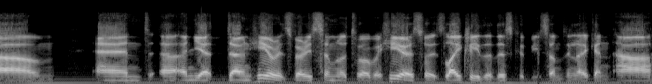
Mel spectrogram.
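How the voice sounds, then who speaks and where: With a bright, sharp tone and vocal fry, the voice moves at a fairly quick pace through very wide pitch swings. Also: man. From Colombia. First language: Spanish. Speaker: speech technology presenter. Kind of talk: technical presentation. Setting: video call. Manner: halting, many fillers.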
